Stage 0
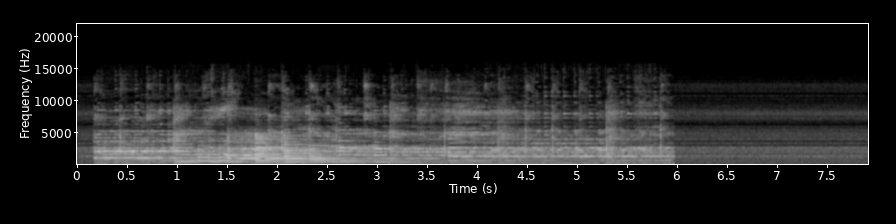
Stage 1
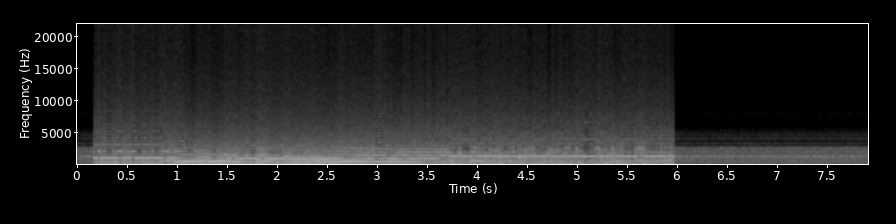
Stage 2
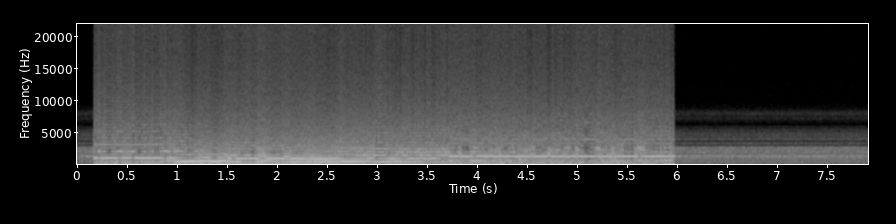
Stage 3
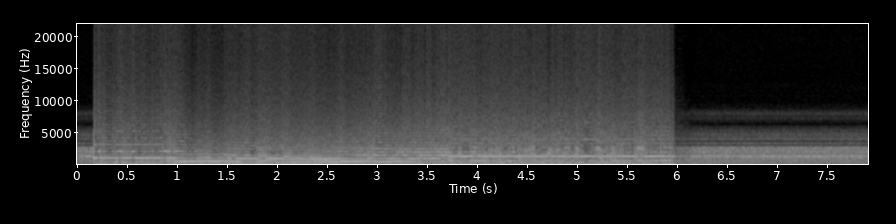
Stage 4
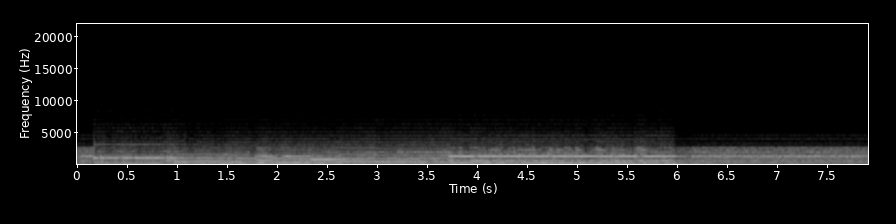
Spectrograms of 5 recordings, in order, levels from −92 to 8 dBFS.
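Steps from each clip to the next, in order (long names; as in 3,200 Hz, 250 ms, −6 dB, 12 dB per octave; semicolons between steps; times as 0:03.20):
low-pass filter 1,500 Hz 12 dB per octave; slew-rate limiting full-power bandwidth 18 Hz; level +5.5 dB
high-shelf EQ 2,800 Hz +11.5 dB; level +6 dB
downward compressor 6 to 1, threshold −31 dBFS, peak gain reduction 14.5 dB; on a send at −11 dB: convolution reverb RT60 3.6 s, pre-delay 65 ms; on the sum: level +3.5 dB
low-pass filter 1,300 Hz 12 dB per octave; stiff-string resonator 97 Hz, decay 0.24 s, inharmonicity 0.03; level +5 dB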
